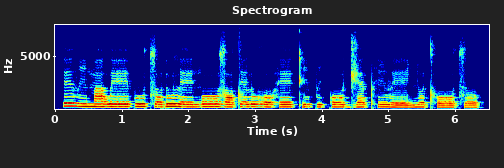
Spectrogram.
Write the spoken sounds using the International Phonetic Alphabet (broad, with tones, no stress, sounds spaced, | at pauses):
ɪ˦ β i˨ m ã˨ w eː˨ p u˨˦ t͡s o˨ ɗ u˦ l eː˨ ŋ oː˦ z ɔ˨ t ɪ˦ l u˦ ɣ o˨˦ h eː˦ kʼ i˦ p i˨ k oː˦ d͡ʒ ɛ˦ pʰ ĩ˦ β eː˨ ɲ ʊ˦ tʰ oː˨ t͡s ʊ˨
